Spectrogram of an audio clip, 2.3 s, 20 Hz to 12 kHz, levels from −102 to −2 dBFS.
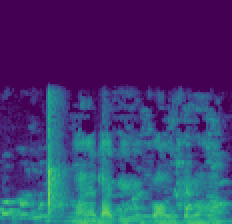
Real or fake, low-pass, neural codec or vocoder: real; 7.2 kHz; none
